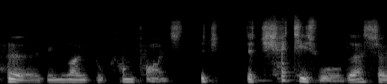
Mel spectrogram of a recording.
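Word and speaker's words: Cetti's: in local confines the chet is warbler so it's pronounced shetty french after a french zoologist um it's a bird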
